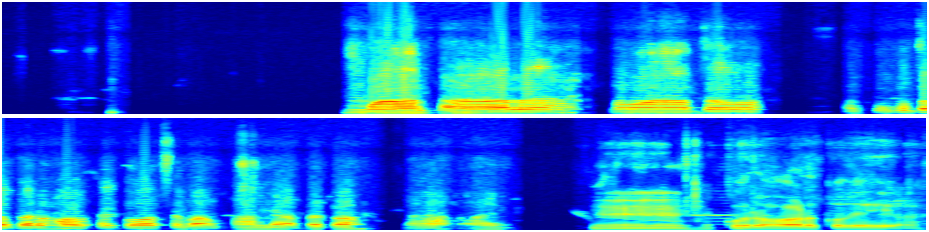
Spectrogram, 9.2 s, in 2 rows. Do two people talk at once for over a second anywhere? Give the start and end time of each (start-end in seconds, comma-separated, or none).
none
